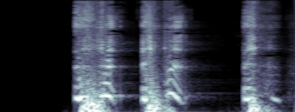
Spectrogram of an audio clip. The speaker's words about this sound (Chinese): 从鞋柜里飘出来的味道，正好扑进他鼻子里。小六被熏得咳嗽了几声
